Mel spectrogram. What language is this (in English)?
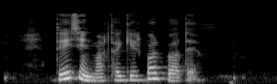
Armenian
